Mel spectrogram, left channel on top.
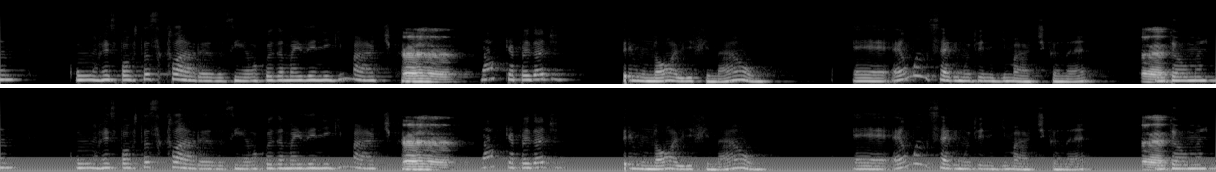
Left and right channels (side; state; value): right; noise; hum, 9 dB below the sound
